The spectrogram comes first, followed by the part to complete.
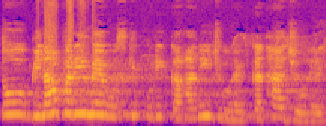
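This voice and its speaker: With music in the background, a woman talks in an Arunachal Pradesh accent and lively intonation. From Arunachal Pradesh, India. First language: Nyishi (speaking Hindi). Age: young. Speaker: poet and professor. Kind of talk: interview. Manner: halting, many fillers.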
